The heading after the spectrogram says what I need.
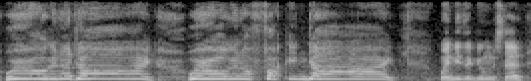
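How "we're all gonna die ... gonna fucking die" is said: high, slow, long-held scream; doomed wailing. Acted. Wendy as the ship nosedives, high panicked wail. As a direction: wail in panic, stretching every word.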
